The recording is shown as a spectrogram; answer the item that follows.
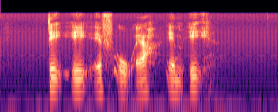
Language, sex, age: Danish, male, 67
